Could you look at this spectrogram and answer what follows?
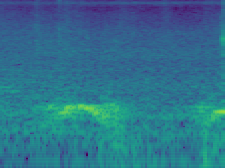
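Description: Pair of Lahori pigeons cooing close by, a low soft throaty coo that swells and falls, then starts again at the end, with no talk over it.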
